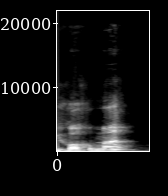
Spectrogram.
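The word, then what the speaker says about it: חָכְמָה: El primer ejemplo, dijimos, de la regla es Jochma. Y Jochma, aquí lo tenemos dividido por la sílaba cerrada no acentuada. ¿Por qué? Porque la acentuación está en la Kametz Gadol, que está acá atrás.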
